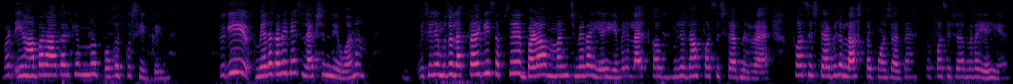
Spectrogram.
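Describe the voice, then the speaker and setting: Young female guest, very high-pitched, earnest halting delivery, dull lo-fi recording. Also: a bit bright. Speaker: guest, junior civil engineer. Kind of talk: casual interview talk.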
